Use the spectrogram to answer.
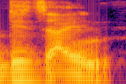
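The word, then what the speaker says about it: design: ই letter যুক্ত করি তাহলে উচ্চারণটা হয় ডিজাইন তখন জাইন হচ্ছে উচ্চারণ এখানে হবে আইন এখানে হচ্ছে এখানেও আইন দেখো ডিজাইন আইন উচ্চারণ হচ্ছে ডিজাইন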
